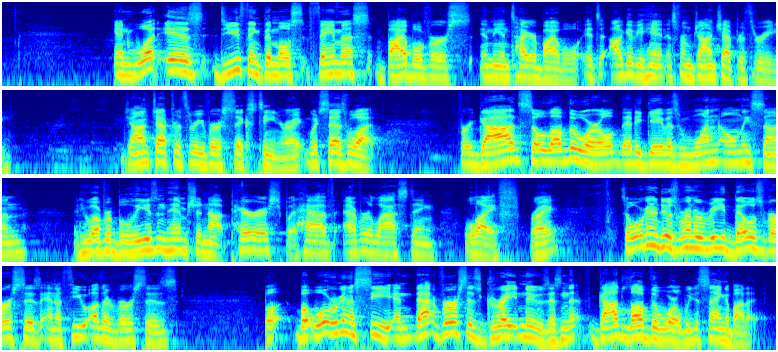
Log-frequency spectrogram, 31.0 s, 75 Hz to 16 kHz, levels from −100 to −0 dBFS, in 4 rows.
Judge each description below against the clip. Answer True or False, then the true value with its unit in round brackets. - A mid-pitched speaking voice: True (150 Hz)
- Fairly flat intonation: False (3.7 semitones)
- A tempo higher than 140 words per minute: True (200 wpm)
